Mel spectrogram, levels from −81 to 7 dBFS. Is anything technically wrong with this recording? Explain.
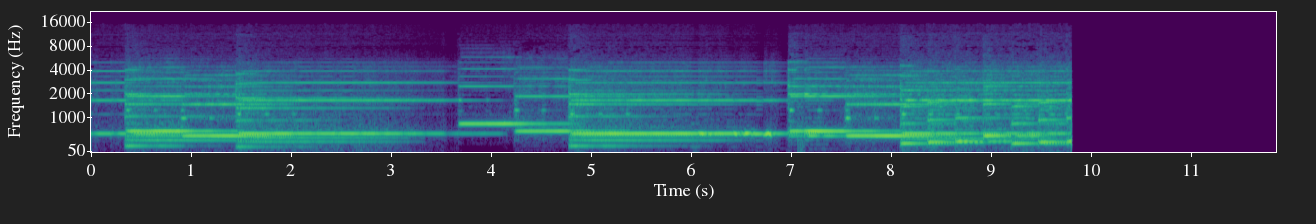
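Yes, there are two faults. From 6.01 to 7.16 s, repeated packet loss leaves five gaps, the longest 61 ms. Each is patched by stretching the previous sound, so the result is choppy rather than silent. At 9.80 s the audio drops out to total silence, with no room tone, until the end. This was likely caused by a lost input, with silence written in its place.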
